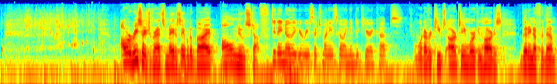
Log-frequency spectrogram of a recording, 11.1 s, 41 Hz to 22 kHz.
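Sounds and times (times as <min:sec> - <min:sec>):
water pouring from a filter pitcher: 0:00.0 - 0:02.2
speech: 0:02.4 - 0:11.1.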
